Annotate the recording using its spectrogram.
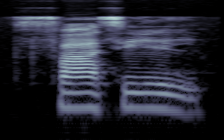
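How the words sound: The c is pronounced like s. This is the Latin American Spanish pronunciation.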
